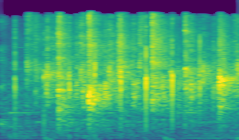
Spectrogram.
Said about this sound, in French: Je, je vous dis merci et puis je vous demande de vous applaudir.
